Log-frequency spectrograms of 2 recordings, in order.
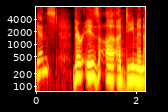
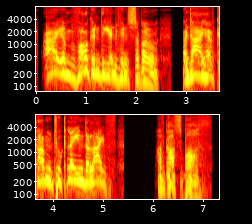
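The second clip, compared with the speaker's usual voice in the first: slow, drawn-out, rough rasping demon lord voice; 3 semitones higher than usual. Voicing a demon who lands and announces himself: Vogan the Invincible's voice. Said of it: "he goes".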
